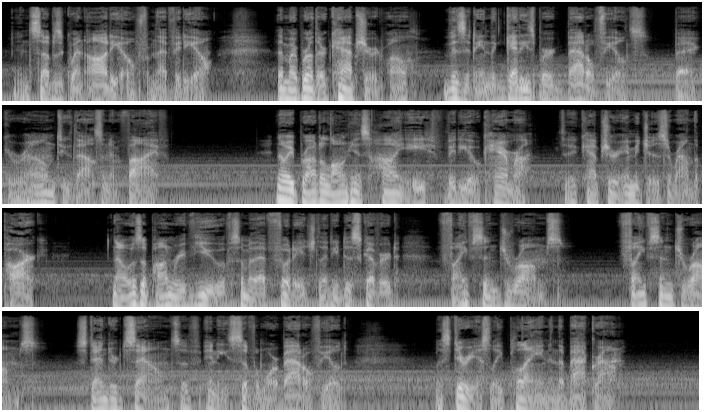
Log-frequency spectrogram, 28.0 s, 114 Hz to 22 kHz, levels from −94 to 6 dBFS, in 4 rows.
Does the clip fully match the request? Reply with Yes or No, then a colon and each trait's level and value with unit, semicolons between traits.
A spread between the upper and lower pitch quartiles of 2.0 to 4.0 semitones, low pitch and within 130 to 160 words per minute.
Yes: average, 3.4 semitones; very low, 95 Hz; average, 140 wpm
